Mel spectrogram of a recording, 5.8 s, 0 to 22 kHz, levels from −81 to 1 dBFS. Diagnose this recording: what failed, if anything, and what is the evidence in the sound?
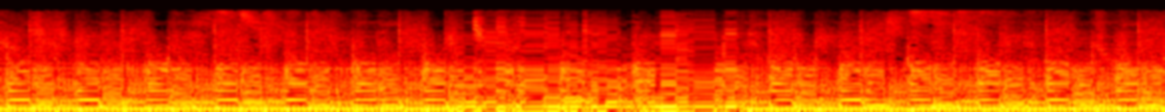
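The audio buffer likely starved between 2.29 and 3.71 s. When fresh samples failed to arrive in time, the driver or buffer stage kept replaying the last short block, about 7.5 ms long, instead of the missing material. The result is robotic sound from repeated short buffers: a rigid, metallic buzz at 133 Hz, the block's repetition rate, imposed on the sound. Most of that stretch is replayed fragments, with the real audio skipped.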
